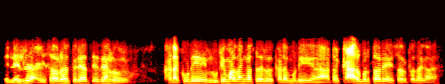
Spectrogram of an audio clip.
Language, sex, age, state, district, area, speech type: Kannada, male, 18-30, Karnataka, Gulbarga, urban, conversation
